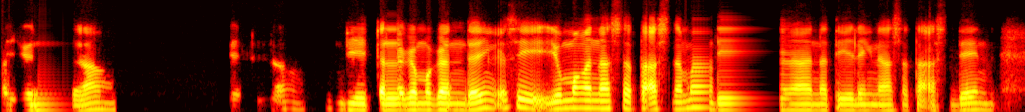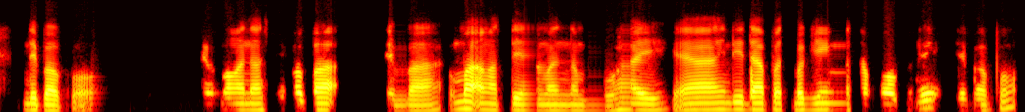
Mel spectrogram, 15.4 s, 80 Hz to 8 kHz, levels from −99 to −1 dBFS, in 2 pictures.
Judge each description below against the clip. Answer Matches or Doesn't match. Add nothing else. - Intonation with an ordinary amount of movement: Doesn't match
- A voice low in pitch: Matches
